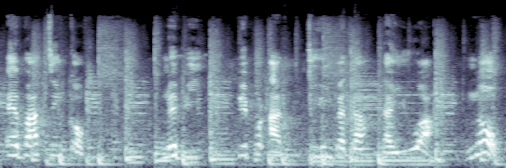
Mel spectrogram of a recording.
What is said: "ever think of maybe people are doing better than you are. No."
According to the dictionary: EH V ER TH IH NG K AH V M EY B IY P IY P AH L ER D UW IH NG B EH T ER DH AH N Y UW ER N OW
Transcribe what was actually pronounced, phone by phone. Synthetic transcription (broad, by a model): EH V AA T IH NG K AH P M EY B IY P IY P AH L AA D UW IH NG B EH T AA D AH N Y UW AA N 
